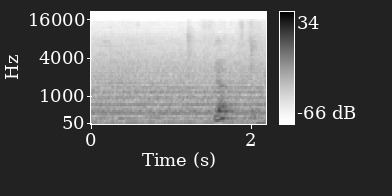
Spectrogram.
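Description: Steady electrical buzz: a low hum with a ladder of fine overtones above it, unchanging in pitch and level.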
